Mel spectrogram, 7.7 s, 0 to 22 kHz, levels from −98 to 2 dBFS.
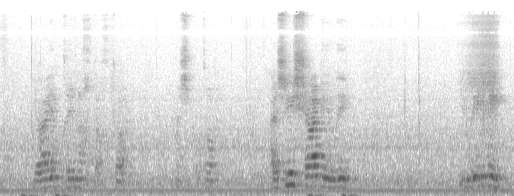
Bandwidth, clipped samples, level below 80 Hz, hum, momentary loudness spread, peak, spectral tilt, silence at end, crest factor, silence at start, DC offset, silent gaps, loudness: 17 kHz; under 0.1%; -64 dBFS; none; 16 LU; -22 dBFS; -5 dB/octave; 0 s; 22 dB; 0 s; under 0.1%; none; -44 LUFS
